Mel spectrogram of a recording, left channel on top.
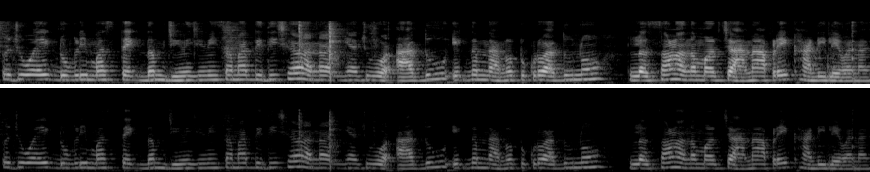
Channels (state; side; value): quieter; right; 12.7 dB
